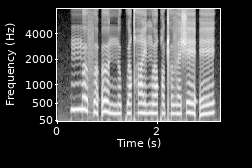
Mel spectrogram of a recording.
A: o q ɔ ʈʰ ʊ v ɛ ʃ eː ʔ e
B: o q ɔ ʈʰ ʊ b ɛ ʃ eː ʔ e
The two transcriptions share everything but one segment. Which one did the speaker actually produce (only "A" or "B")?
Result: A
